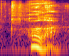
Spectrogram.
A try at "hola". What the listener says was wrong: They pronounce the H. The H is not silent.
